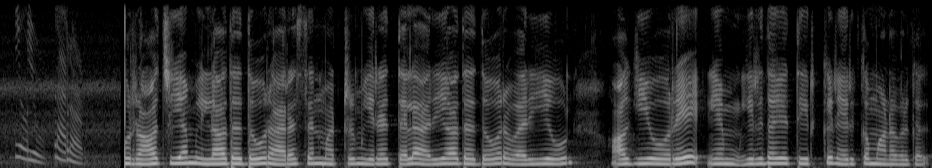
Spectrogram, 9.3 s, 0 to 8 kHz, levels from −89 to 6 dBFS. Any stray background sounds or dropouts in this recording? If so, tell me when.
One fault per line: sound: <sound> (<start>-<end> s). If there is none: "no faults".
sound: chirp (0.2-0.9 s)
